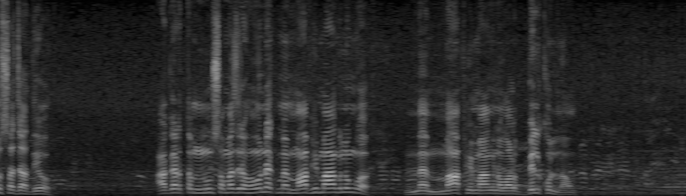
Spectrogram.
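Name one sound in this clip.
A middle-aged man speaks forcefully and close by.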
